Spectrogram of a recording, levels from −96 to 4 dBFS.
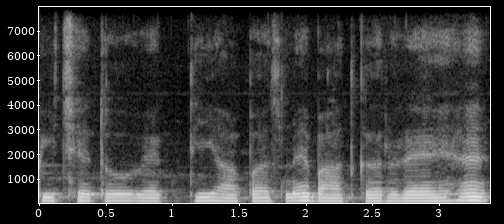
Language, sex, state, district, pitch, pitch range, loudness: Hindi, male, Jharkhand, Garhwa, 130 Hz, 125-135 Hz, -17 LUFS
